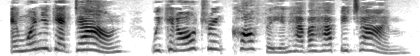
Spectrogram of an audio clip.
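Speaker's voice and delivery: cheerful Pippi. Acted. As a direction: invite them kindly, brightly. Pippi voiced by narrator.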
